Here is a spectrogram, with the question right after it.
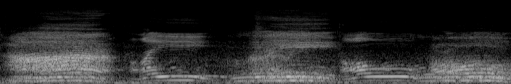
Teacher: Huruf ain keluar dari tenggorokan bagian tengah. Jadi makhrajnya makhraj halak atau wastul halqi.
